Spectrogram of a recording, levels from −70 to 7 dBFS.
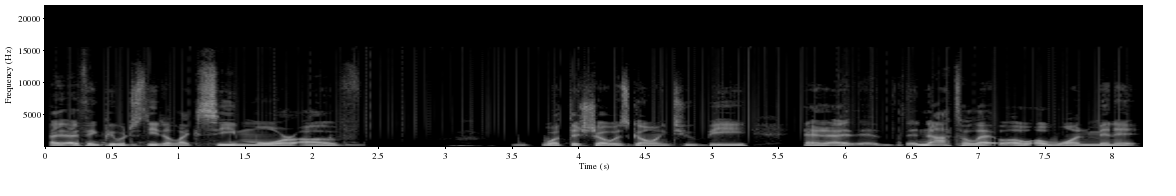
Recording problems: crackle, like an old record; faint; 25 dB below the speech

